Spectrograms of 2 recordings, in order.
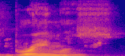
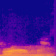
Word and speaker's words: Brahmas: They're like, it's Brahmas, not Brahmas.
